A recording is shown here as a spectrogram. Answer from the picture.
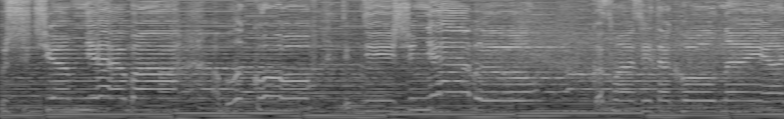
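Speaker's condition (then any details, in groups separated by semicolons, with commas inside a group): No condition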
